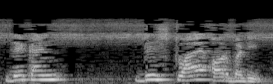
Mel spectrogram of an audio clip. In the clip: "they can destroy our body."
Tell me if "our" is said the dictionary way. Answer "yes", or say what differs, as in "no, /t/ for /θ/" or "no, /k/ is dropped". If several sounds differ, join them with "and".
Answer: yes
